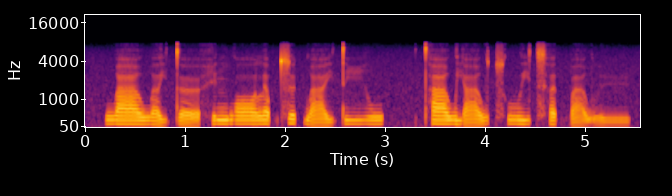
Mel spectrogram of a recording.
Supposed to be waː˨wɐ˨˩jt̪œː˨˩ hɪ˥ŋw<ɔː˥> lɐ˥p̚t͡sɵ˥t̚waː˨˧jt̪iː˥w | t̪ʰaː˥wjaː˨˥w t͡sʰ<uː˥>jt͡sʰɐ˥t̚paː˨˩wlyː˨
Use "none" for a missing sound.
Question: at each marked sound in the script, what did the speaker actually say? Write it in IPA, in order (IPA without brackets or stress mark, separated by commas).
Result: ɔː˥, uː˥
